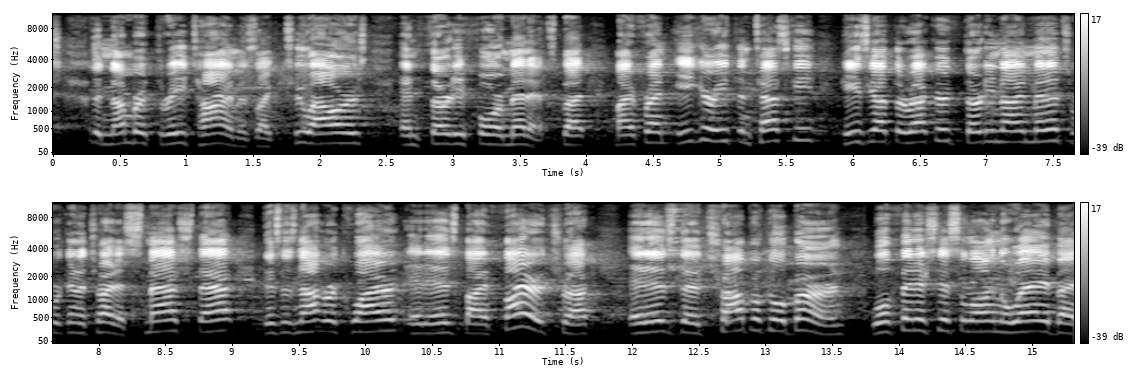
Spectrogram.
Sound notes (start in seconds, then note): none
